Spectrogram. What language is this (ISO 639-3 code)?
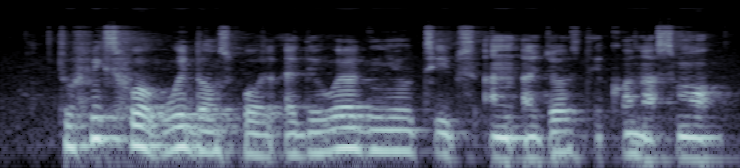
pcm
